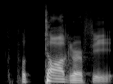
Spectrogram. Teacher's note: quando a gente fala photography que é fotografia a sílaba tônica muda e vai pra segunda sílaba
